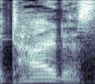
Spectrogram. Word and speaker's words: Titus: Because I want to say Titus like title, So do I. but it's not.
